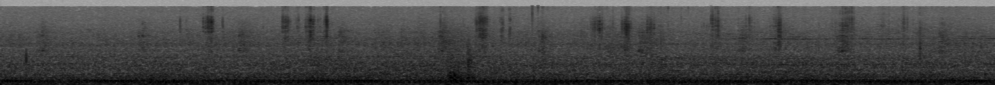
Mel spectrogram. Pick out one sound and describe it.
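A straight razor scrapes softly across stubble.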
